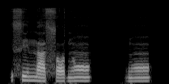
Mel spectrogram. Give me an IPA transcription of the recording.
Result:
si˧na˨ sɔ˨˦dɔ̃˦ | ɡɔ̃˧

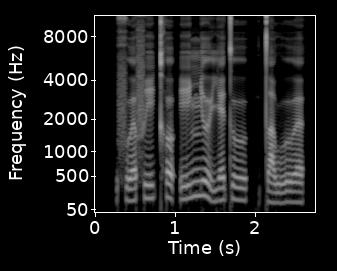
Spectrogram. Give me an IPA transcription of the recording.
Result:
fu˩˧ə̯fiː˧˥kʰo˥˨ ʔiː˧˥ ɲɯː˥˨je˧˥t̪u˧ | t̪a˩wʋu˩ə̯

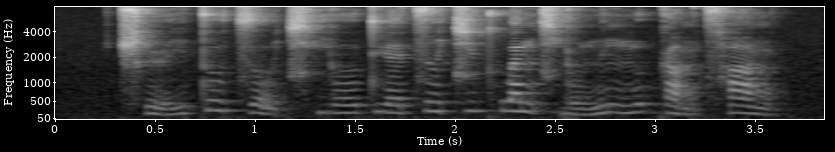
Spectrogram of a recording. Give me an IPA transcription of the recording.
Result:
ʈ͡ʂʰɻ̩˨˩i˥ t̪u˥˩t͡so̰˨˩ʊ̯t͡ɕʰjo˧˥ʊ̯ t̪ɥɛ˧˥t͡sɹ̩˥˩t͡ɕy˥ kʰwa˥˩nt͡ɕʰjo˩ʊ̯n̪i˥˩ŋn̪u˥ kɑ̰˨˩ŋt͡sʰɑ˥˩ŋ

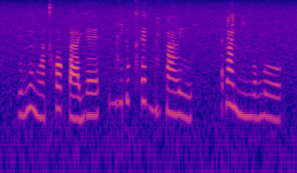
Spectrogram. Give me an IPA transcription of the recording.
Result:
ɪ˨ŋũ˦ɡʷã˨kʰɔ˦ k͡paː˨jɛ˦ | biː˦ɗʊ˦kʰɛ˦ ɡ͡bi˨k͡pã˨lɪ˨ | ɗã˦ɲi˨ɲoː˨ ŋoː˨

